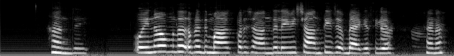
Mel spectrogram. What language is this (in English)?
Punjabi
